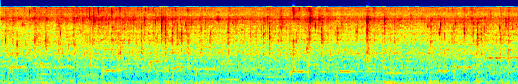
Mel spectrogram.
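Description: Sliced taro root (arbi) frying in oil in a heavy-bottomed pan on low heat: a steady sizzle dotted with many small crackling pops.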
